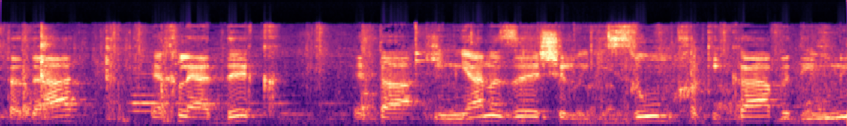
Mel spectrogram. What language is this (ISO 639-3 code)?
heb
